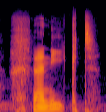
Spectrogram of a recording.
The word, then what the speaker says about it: knight: So the word knight, for example, like a knight in shining armor, was pronounced chanikt.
